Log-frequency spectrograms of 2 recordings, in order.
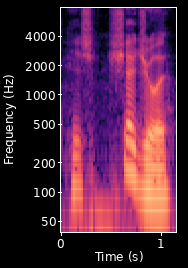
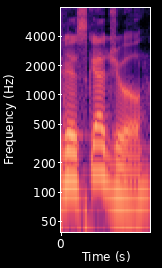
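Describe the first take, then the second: First: Schedule is said with an imitated British pronunciation. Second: Schedule is said with the usual American pronunciation.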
